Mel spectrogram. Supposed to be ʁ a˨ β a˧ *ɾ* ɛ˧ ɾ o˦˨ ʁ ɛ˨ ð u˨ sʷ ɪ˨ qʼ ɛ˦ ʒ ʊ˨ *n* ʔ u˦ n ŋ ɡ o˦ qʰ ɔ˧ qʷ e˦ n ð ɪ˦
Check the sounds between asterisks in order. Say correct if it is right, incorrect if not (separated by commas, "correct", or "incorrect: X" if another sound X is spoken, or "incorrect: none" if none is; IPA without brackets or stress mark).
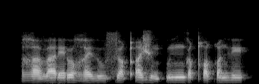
correct, correct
